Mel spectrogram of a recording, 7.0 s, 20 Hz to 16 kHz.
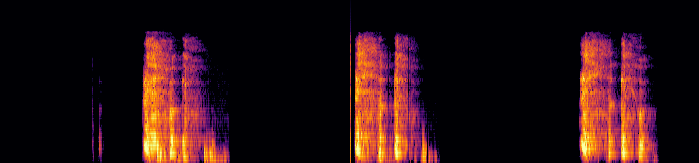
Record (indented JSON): {
  "three_cough_length": "7.0 s",
  "three_cough_amplitude": 28882,
  "three_cough_signal_mean_std_ratio": 0.31,
  "survey_phase": "beta (2021-08-13 to 2022-03-07)",
  "age": "18-44",
  "gender": "Male",
  "wearing_mask": "No",
  "symptom_cough_any": true,
  "smoker_status": "Never smoked",
  "respiratory_condition_asthma": false,
  "respiratory_condition_other": false,
  "recruitment_source": "REACT",
  "submission_delay": "1 day",
  "covid_test_result": "Negative",
  "covid_test_method": "RT-qPCR"
}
